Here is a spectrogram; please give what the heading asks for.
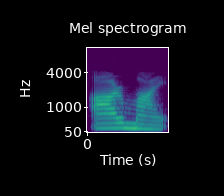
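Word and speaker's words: army: माय पढ़ते हैं, तो आर माय ऐसे नहीं पढ़ सकते इसको, आर मी। लास्ट में ई करके, वाई जब लास्ट में आएगा मोस्टली अधिकतर स्पेलिंग में ई साउंड देता है, आर्मी, और कई बार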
